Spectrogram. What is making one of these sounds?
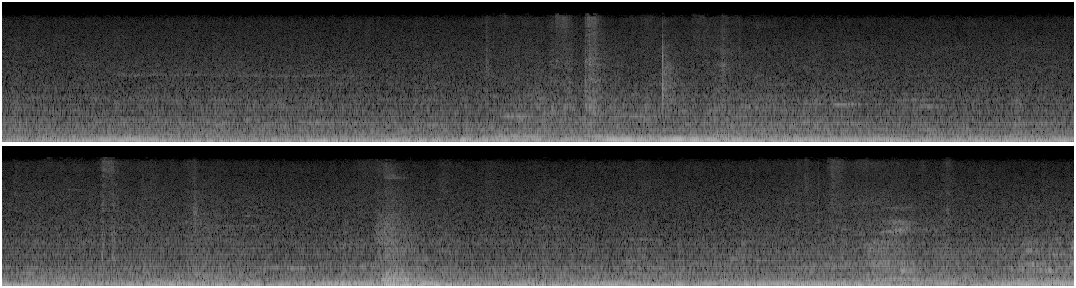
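A brush taps and dabs softly on paper.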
